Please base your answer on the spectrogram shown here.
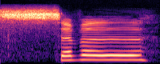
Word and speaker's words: Sevastopol: From Deerfield and Sevastopol.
